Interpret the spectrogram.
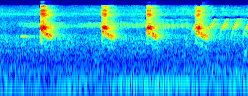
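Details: Oriental magpie-robin song for training and morning and evening therapy: four sharp, high, downward-slurred notes spaced roughly every half second, with a faint low hum beneath.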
